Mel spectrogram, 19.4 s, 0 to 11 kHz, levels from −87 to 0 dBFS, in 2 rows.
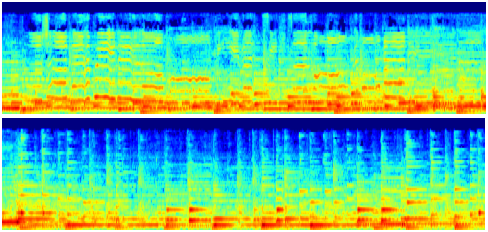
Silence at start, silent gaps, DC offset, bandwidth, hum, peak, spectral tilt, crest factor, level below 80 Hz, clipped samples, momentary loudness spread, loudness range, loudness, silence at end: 0 s; none; under 0.1%; 7.8 kHz; none; 0 dBFS; -8 dB/octave; 14 dB; -44 dBFS; under 0.1%; 6 LU; 3 LU; -16 LUFS; 0 s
